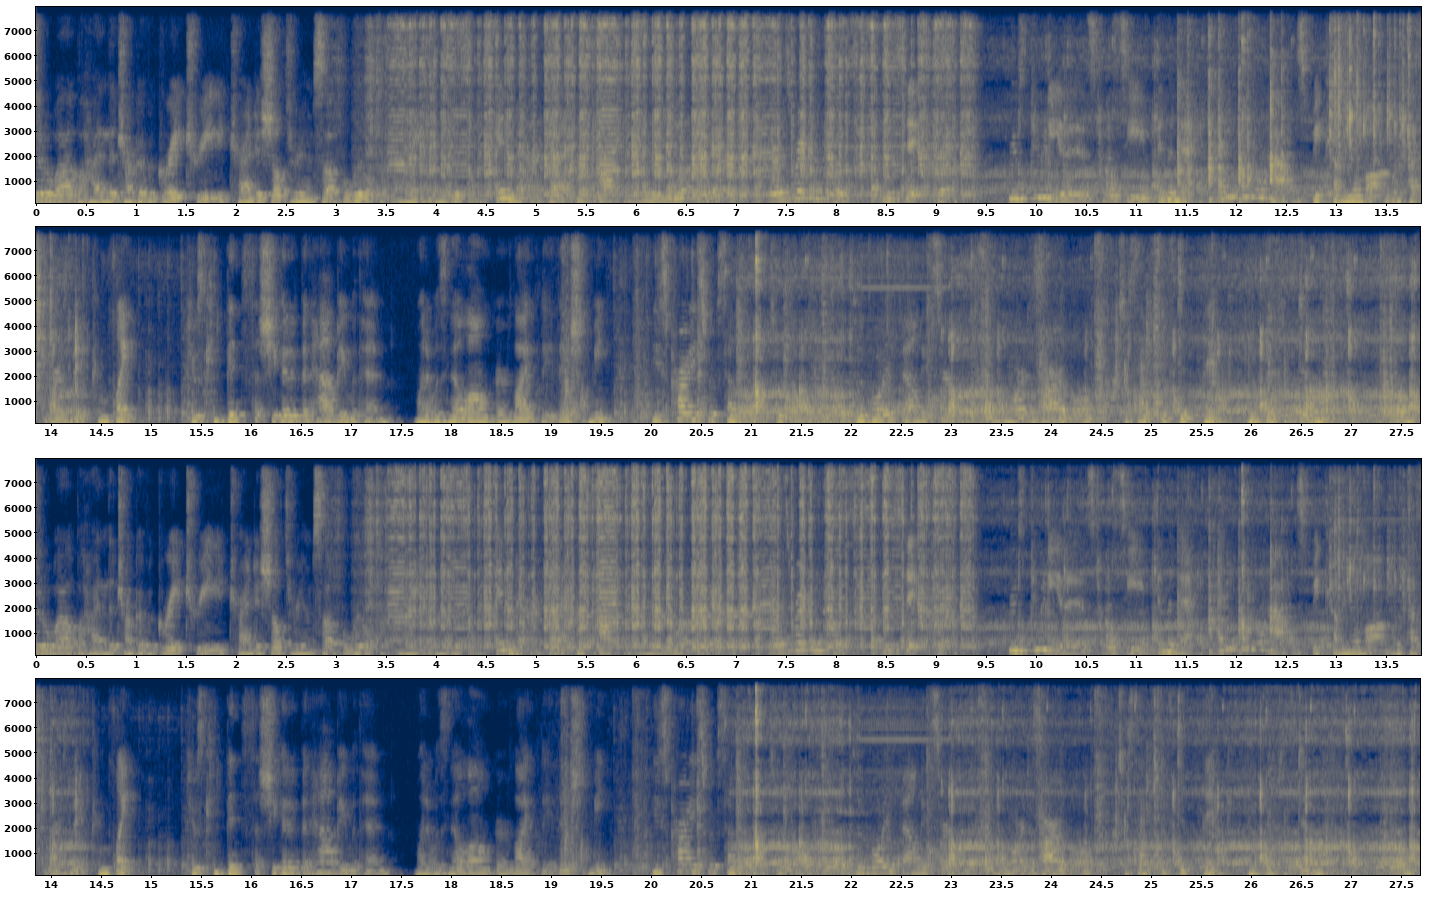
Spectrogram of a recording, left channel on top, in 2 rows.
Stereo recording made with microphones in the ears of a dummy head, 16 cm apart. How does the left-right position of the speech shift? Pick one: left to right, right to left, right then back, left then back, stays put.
left then back.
